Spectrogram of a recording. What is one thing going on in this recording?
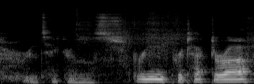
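Paper rustles as a sheet is unfolded.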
